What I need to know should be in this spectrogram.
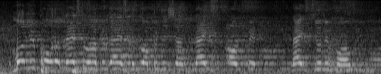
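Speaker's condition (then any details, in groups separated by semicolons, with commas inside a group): No condition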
